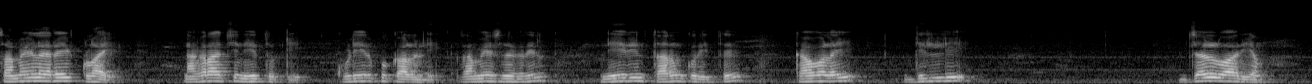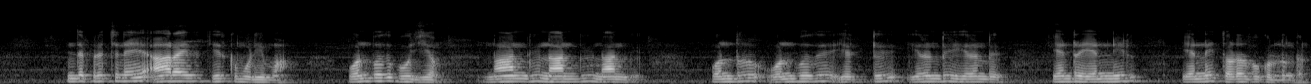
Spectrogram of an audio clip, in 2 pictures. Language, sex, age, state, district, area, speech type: Tamil, male, 45-60, Tamil Nadu, Madurai, rural, read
